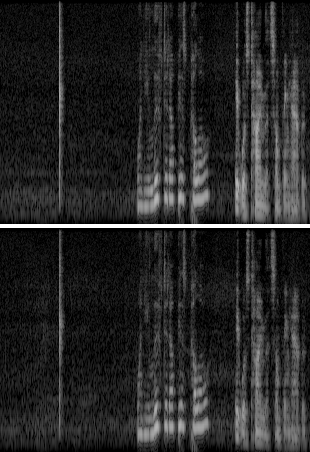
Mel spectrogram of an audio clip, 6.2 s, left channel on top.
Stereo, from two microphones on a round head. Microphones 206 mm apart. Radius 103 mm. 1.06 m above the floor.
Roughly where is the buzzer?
I don't hear a buzzer.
